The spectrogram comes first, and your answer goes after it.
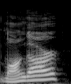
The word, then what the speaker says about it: LongAR: myself I was like do I pronounce it long r or or longer and ultimately I was like I think it just would sound stupid as much as in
